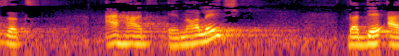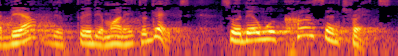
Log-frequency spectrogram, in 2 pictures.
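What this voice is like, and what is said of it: Strong non-native English accent. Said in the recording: “my accent ... how bad my accent may be ... a broken accent”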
